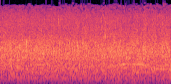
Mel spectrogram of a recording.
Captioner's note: applause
